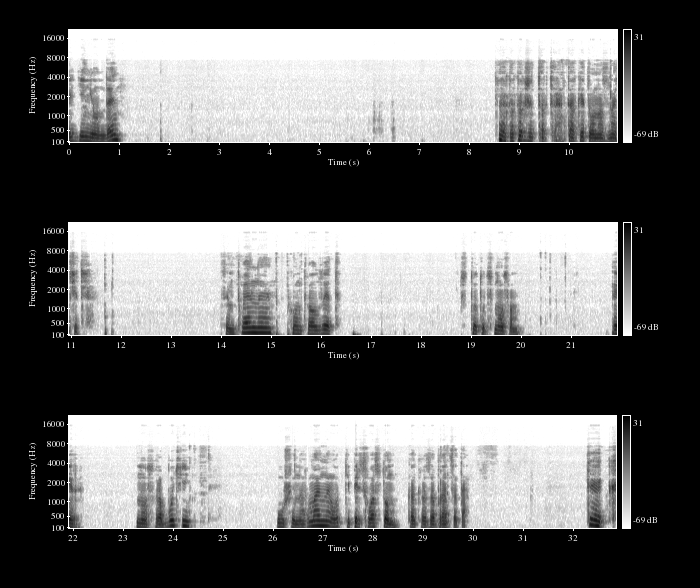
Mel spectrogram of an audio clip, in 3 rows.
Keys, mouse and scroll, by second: 0.6-3.6 scroll down 1, 4.9-5.8 scroll up 1, 6.0 shift+middle click, 6.5 shift+middle click, 11.7 g, 15.4 ctrl+z, 19.1-20.4 scroll down 1, 20.4 click, 21.7 r, 27.9-28.9 scroll up 2.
